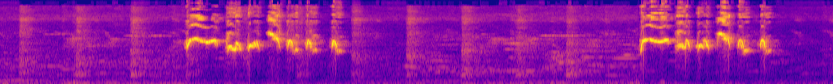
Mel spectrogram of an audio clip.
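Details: Orange-headed thrush in a training recording: two matching phrases of loud, fluty, quickly modulated notes, each lasting about a second, separated by a quiet gap with faint ticks.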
